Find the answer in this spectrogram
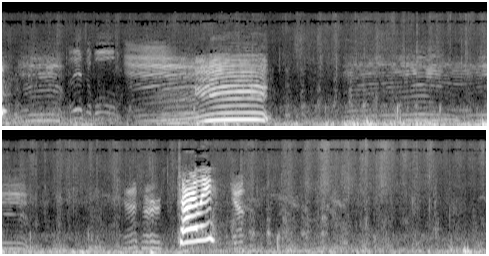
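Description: Beef cattle mooing as the herd moves. A long, low moo comes about two seconds in and lasts about two seconds. Fainter moos follow, and a short, loud, higher call rises in pitch about ten seconds in.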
